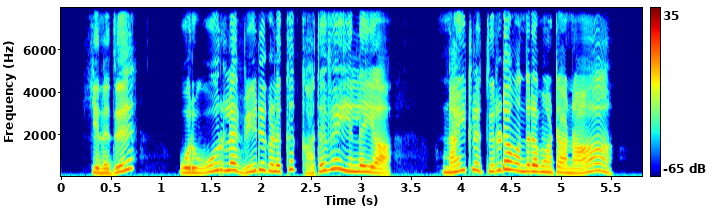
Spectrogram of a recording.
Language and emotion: Tamil, fearful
